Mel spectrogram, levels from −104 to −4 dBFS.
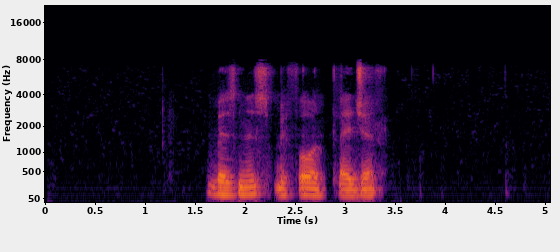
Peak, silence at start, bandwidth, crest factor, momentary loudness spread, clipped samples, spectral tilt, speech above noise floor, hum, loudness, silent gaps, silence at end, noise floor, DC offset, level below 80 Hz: -24 dBFS; 1.65 s; 8 kHz; 20 dB; 6 LU; under 0.1%; -6.5 dB/octave; 46 dB; none; -41 LUFS; none; 1.65 s; -87 dBFS; under 0.1%; -78 dBFS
